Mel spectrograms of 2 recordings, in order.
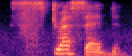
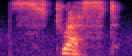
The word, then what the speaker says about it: stressed: So it ends up sounding like stressed, but that's wrong. This word with the double S at the end, the ED sounds like T on the end, so it's stressed.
